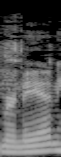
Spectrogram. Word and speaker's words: Mernan: we have a new podcast member, Matthew Mernon. Did I pronounce that right? – It's actually Mernan, but it's a common mistake. I wouldn't worry about it. – I put the wrong emphases on the wrong syllable, which I've been known to.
